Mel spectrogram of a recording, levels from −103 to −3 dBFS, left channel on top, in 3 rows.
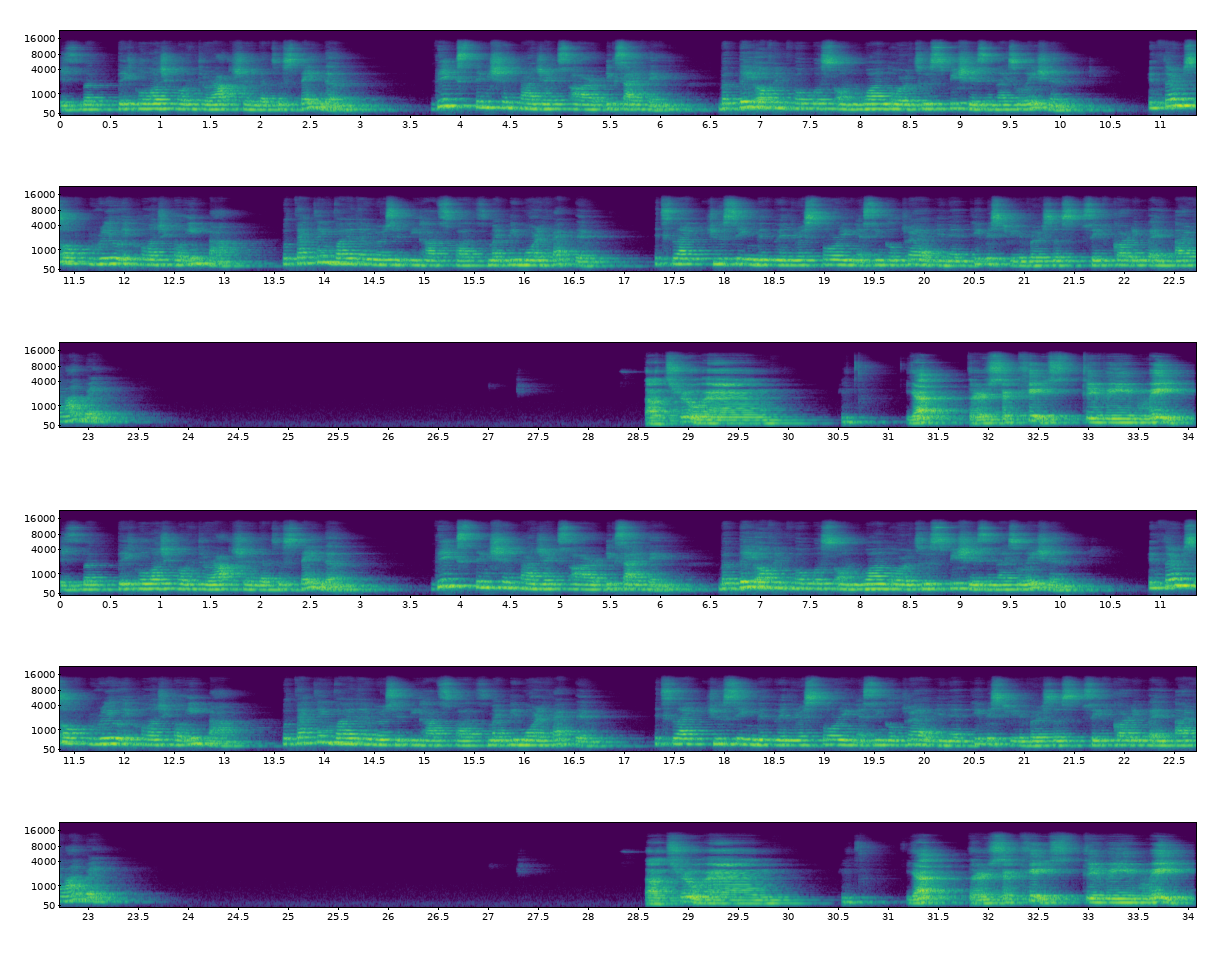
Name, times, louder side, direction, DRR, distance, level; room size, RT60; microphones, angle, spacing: voice 1, 0.0-2.9 3.7-6.1 6.6-10.1 10.9-13.0 13.7-16.7 17.4-23.1, equal, 5° left, -6 dB, 1.7 m, -24 dB
voice 2, 28.6-29.8 30.5-30.6 31.2-31.5 31.8-33.9, left 1 dB, 75° left, -4 dB, 1.7 m, -23 dB
5.2 x 4.7 x 4.0 m, 0.78 s
head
